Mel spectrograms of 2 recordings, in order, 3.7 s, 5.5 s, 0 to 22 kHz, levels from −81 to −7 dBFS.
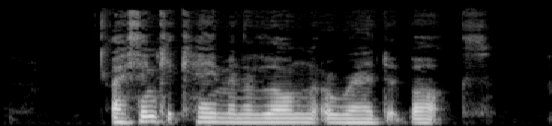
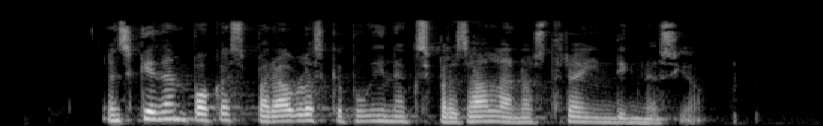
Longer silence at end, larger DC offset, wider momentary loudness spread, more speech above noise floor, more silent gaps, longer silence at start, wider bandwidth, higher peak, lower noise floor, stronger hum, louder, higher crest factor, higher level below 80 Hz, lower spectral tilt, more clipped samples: second, 0.45 s vs 0.8 s; neither; second, 4 LU vs 10 LU; first, 45 dB vs 41 dB; neither; about the same, 0.65 s vs 0.7 s; first, 16.5 kHz vs 11.5 kHz; about the same, -4 dBFS vs -6 dBFS; about the same, -67 dBFS vs -67 dBFS; neither; first, -23 LUFS vs -26 LUFS; about the same, 20 dB vs 20 dB; first, -60 dBFS vs -66 dBFS; first, -6.5 dB/octave vs -5 dB/octave; neither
